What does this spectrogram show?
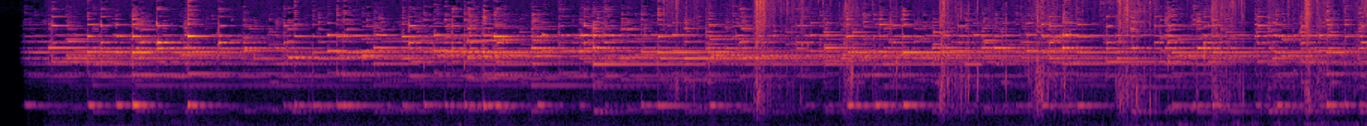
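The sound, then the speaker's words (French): Many cowbells clank and jingle continuously on mountain alpine pastures along a stony trail, overlapping irregularly at varying distances, with no voices. “Alors que le son des cloches nous accueille, nous cheminons sur cette piste caillouteuse et au sortir du bois de la forêt qui recouvre les flancs de la montagne s'ouvrent à nous maintenant quelques alpages à travers lesquels serpentent des ruisseaux.”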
